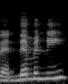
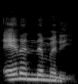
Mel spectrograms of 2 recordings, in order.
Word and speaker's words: anonymity: I kept saying anemone. No, it's anonymity.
